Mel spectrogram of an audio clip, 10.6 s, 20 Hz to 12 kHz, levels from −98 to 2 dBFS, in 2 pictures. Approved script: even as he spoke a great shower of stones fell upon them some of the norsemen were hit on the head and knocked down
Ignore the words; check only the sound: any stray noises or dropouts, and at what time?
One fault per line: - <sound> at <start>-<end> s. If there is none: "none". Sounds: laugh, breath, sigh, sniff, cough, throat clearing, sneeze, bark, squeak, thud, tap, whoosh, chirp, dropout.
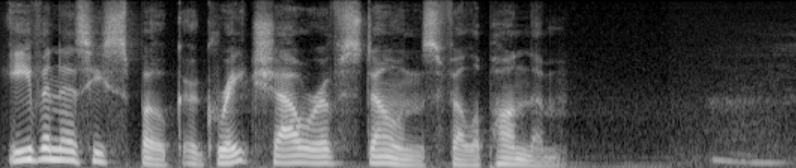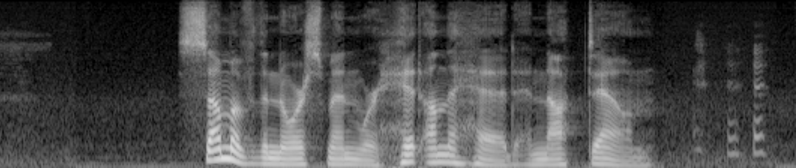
- sigh at 4.5-5.7 s
- laugh at 9.9-10.4 s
